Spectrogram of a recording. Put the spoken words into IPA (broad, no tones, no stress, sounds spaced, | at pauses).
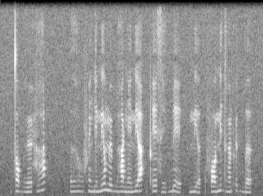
t ɔ bʱ ø h a̤ | ə̤ ɦ ɔ̤ f ẽ ɡ e mʲ ɔ m ø bʱ a ɡ ẽ mʲ a | pʼ e s e̤ ɡ͡b e | mʲ ə | f ɔ mʲ a dʱ œ̃ pʼ ø ɡ͡b ə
